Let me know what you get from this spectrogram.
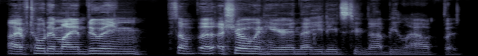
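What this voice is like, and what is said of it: Slightly hoarse, strained voice. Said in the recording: “I'm also kind of losing my voice a little bit today.”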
